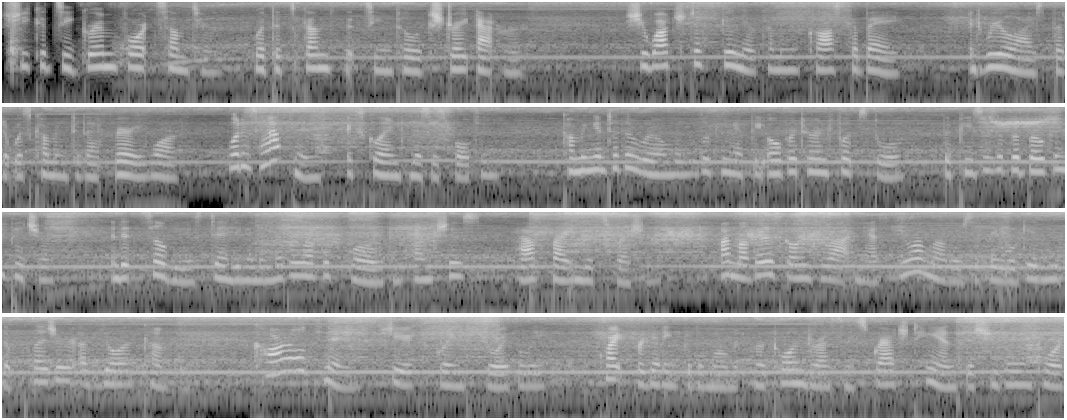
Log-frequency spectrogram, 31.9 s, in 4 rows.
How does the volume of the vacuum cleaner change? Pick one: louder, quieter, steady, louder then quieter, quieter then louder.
louder.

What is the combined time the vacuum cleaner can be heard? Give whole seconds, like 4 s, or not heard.
32 s.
